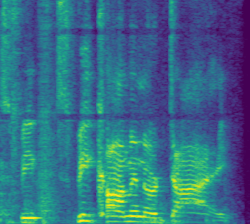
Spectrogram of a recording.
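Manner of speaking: theatrical, high, slow, cried-out delivery. Screaming at the mouth in character, ordering it to speak common: screaming. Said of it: "And then I scream at the mouth".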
